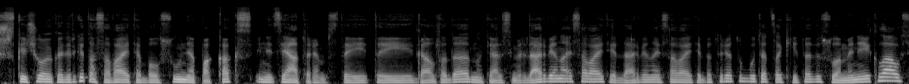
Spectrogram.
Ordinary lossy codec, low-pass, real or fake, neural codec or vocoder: Opus, 24 kbps; 14.4 kHz; real; none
